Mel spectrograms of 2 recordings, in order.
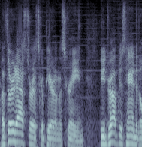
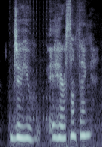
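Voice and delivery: female voice, pitched very high; 12 semitones higher than usual. The dancer asks the others pulling at a stuck door, in a quiet voice. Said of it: "Her voice was quiet".

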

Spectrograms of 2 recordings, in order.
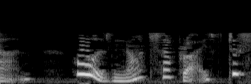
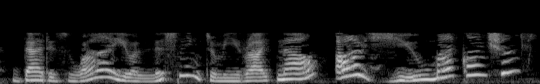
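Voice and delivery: plain reading voice

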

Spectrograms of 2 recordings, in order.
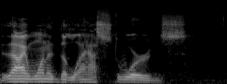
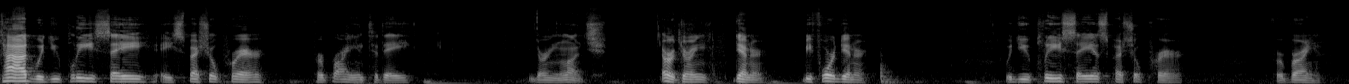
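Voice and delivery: play-acted trembling, quivering voice close to tears. Retelling his dad's request to him at Thanksgiving, imitating a quivering voice. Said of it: "with tears in his eyes and a quivering voice".

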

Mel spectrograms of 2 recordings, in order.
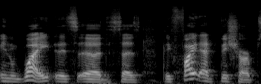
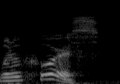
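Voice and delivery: soft, drowsy, sleepy voice; 3 semitones higher, 6 dB quieter than usual. Asked to read a Pokedex entry aloud, agreeing in a sleepy voice. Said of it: "You sounded kind of sleepy there".

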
